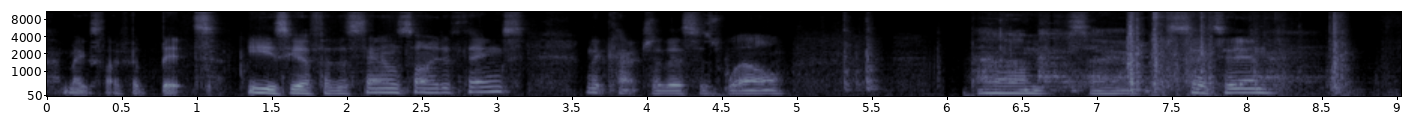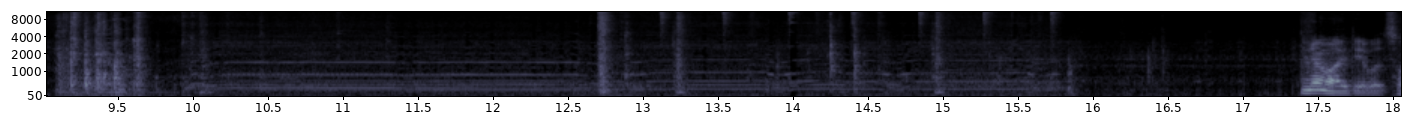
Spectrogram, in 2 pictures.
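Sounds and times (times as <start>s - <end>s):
motor whine: 10.0s - 15.8s.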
